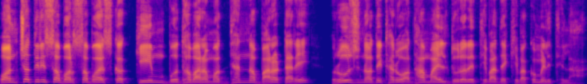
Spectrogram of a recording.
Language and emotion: Odia, neutral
